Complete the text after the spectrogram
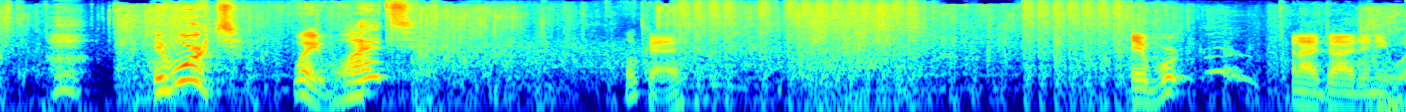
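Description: Rapid gunfire crackles from a game.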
